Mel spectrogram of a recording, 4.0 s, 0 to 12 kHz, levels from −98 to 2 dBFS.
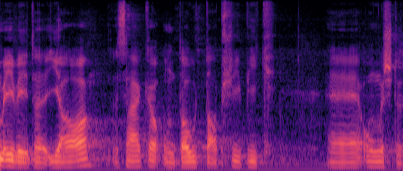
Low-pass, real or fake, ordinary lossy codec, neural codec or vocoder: none; real; none; none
